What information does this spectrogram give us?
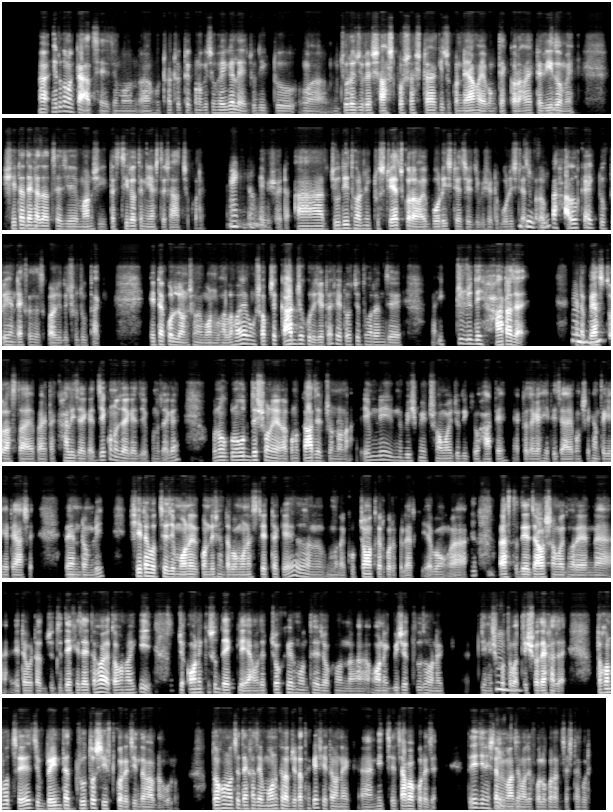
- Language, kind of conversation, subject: Bengali, podcast, খারাপ দিনের পর আপনি কীভাবে নিজেকে শান্ত করেন?
- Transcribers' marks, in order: tapping; in English: "রেন্ডমলি"; unintelligible speech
